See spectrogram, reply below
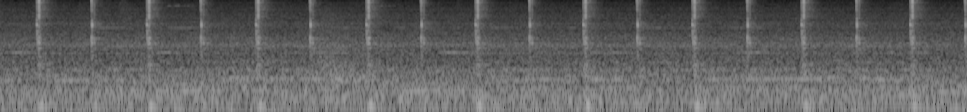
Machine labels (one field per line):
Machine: valve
